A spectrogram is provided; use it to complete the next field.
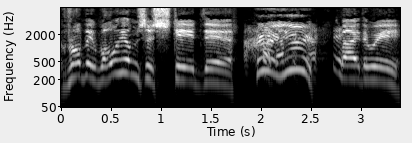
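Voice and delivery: put-on irate, rough Glaswegian accent. Retelling irate callers from Scotland: imitating an irate Glaswegian caller. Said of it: "that's real Glaswegian".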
